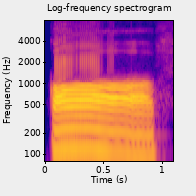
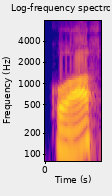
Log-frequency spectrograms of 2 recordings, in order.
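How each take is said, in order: First: The first consonant has no w glide after it. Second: The first consonant is followed by a w glide. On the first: The speaker calls it right. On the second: The speaker calls it wrong.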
